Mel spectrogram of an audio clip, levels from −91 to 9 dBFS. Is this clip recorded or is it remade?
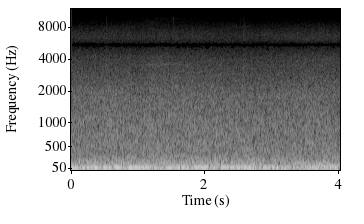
recorded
